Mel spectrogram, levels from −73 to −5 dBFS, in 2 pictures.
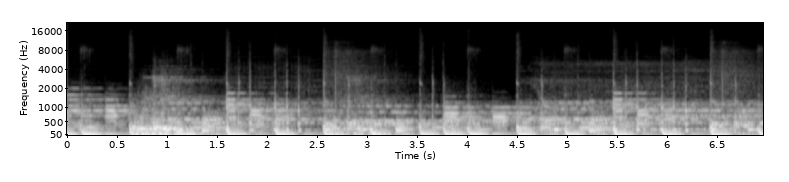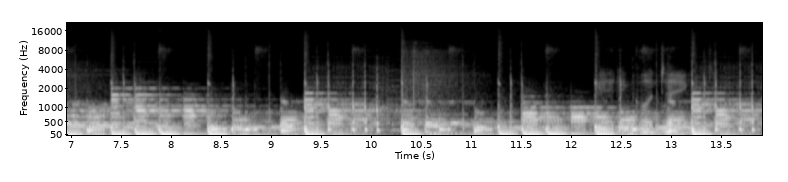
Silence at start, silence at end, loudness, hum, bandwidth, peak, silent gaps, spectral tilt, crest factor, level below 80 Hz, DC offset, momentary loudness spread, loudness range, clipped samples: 0 s; 0 s; -16 LUFS; none; 8.6 kHz; 0 dBFS; none; -9 dB/octave; 14 dB; -18 dBFS; under 0.1%; 4 LU; 3 LU; under 0.1%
